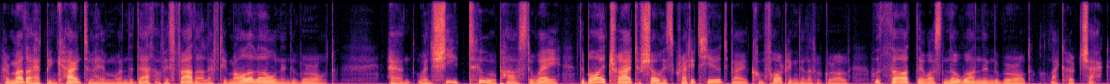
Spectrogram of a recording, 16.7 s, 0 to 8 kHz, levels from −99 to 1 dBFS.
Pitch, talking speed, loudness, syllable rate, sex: 115 Hz, 180 wpm, -19 LUFS, 4.4 syllables/s, male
